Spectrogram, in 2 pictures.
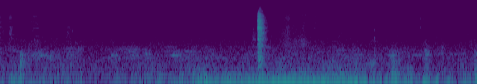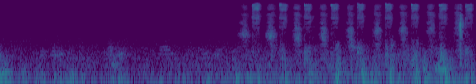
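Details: A quiet room with low hum and a single click, then a quick run of rhythmic hissing squeezes as a manual cuff is pumped up on a standard sphygmomanometer for blood pressure measurement.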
